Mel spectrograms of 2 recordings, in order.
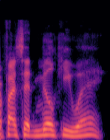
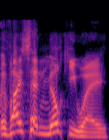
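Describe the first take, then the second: First: "Milky Way" lifting on "Way"; galaxy emphasis. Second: "Milky Way" falling away at the end; candy-bar emphasis. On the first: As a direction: say "Milky Way" with a rise on the last word. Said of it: "that's where you put the emphasis". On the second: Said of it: "the emphasis is what you're". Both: Shown as a demonstration.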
